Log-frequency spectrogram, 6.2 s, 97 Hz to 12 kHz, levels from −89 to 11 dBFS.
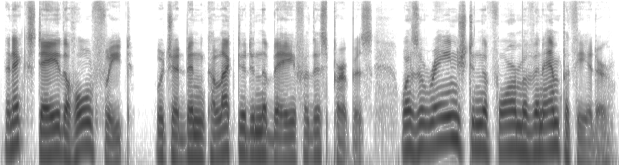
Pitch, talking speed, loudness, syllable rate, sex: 130 Hz, 230 wpm, -19 LUFS, 6.1 syllables/s, male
